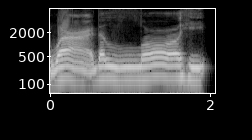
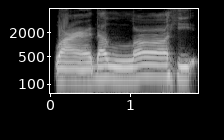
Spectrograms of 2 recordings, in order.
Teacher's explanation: fathah sebelumnya fathah maka harus dibaca tebal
